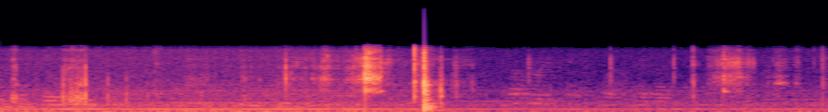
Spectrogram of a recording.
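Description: Handheld camera being handled indoors: scattered clicks and two sharp knocks about three seconds in, over a steady low room hum.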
